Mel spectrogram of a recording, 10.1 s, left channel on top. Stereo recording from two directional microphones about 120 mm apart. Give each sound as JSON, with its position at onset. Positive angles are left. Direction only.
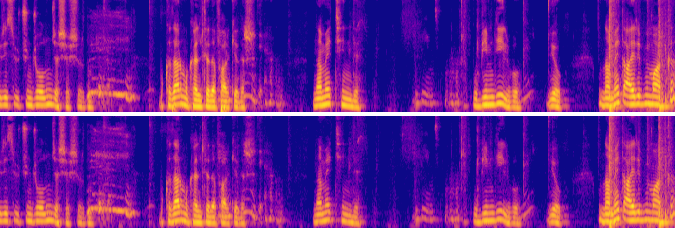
{"t": 0.0, "sound": "speech", "side_deg": 30}
{"t": 1.3, "sound": "speech", "side_deg": -35}
{"t": 2.3, "sound": "speech", "side_deg": 30}
{"t": 4.7, "sound": "speech", "side_deg": 70}
{"t": 6.7, "sound": "a sound", "side_deg": 10}
{"t": 7.1, "sound": "speech", "side_deg": 70}
{"t": 8.2, "sound": "speech", "side_deg": 45}
{"t": 9.0, "sound": "speech", "side_deg": 5}
{"t": 9.3, "sound": "speech", "side_deg": 15}
{"t": 9.7, "sound": "speech", "side_deg": 35}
